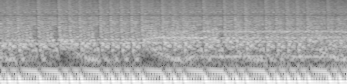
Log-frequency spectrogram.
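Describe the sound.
Gunshots fired into the air in a long, rapid, evenly spaced string of loud, sharp cracks that run without a break from start to finish.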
